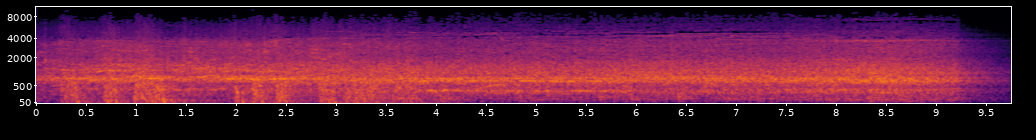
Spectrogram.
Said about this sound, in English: Listen to that crowd. That's what they've been waiting for. Hosni Mubarak has gone.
